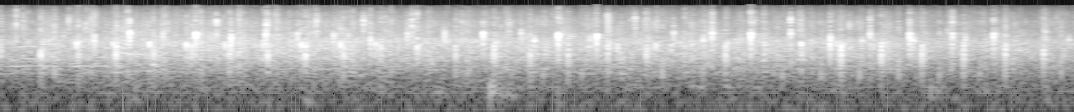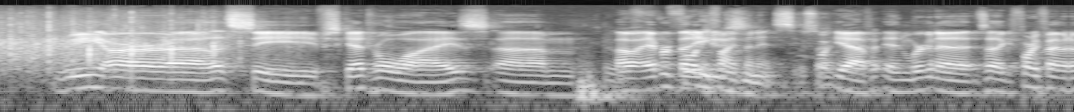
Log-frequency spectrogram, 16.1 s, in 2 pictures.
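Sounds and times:
audience applause: 0.0 - 10.5
speech: 9.8 - 16.1.

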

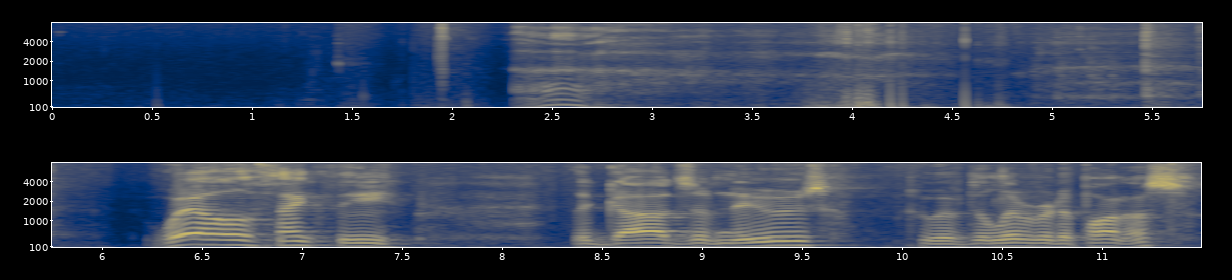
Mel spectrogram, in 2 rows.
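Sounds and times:
speech: 2.3 - 2.9, 6.3 - 7.6, 8.4 - 11.4
sipping coffee: 3.7 - 5.7.

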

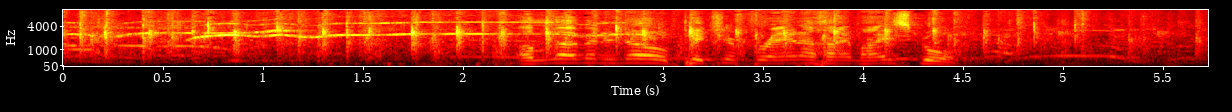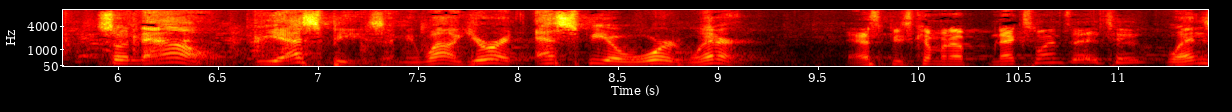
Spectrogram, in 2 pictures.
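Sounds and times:
audience applause for a high school softball pitcher: 0.0 - 7.8
speech: 2.3 - 4.6, 5.9 - 11.4.

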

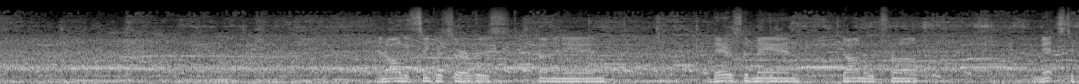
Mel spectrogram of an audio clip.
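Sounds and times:
large arena crowd cheering and whooping: 0.0 - 10.7
speech: 3.8 - 6.2, 7.1 - 9.5, 10.3 - 10.7.

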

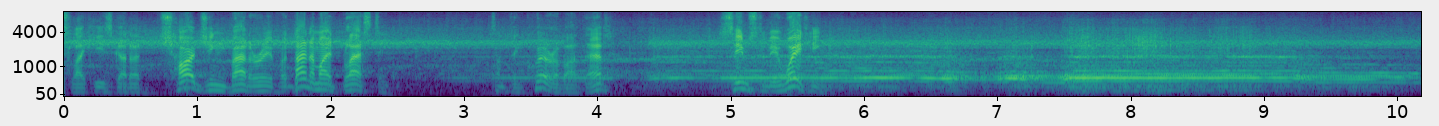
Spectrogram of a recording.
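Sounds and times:
speech: 0.0 - 2.6, 3.2 - 4.3, 4.9 - 5.9
steam hissing: 0.0 - 10.1
steam train whistle: 2.9 - 10.1.

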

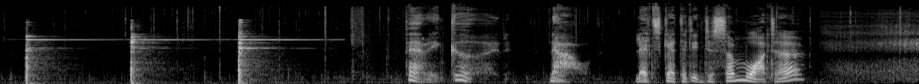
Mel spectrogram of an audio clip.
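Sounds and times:
hammer striking metal: 0.0 - 3.4
speech: 4.1 - 4.9, 5.5 - 5.8, 6.4 - 8.2.

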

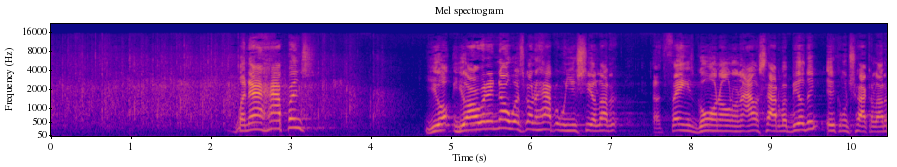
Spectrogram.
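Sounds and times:
audience clapping hands: 0.0 - 4.4
speech: 2.3 - 3.4, 4.7 - 10.4.

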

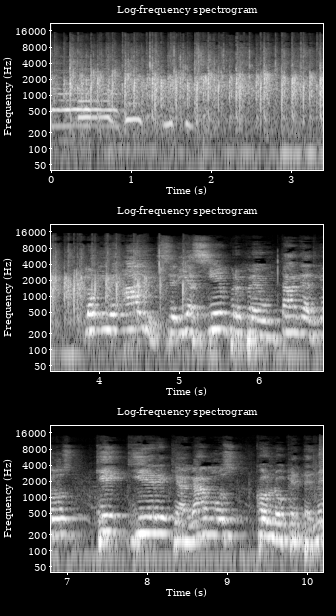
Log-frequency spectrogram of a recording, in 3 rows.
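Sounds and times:
audience applause: 0.0 - 5.2
speech: 3.8 - 10.2.

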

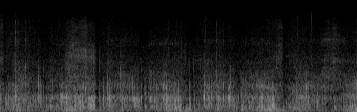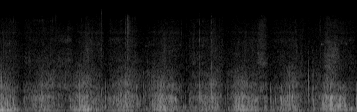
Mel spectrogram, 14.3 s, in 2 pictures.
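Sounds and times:
facial roller rolling across paper: 0.0 - 14.2.

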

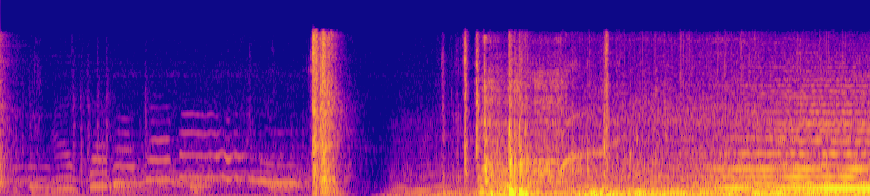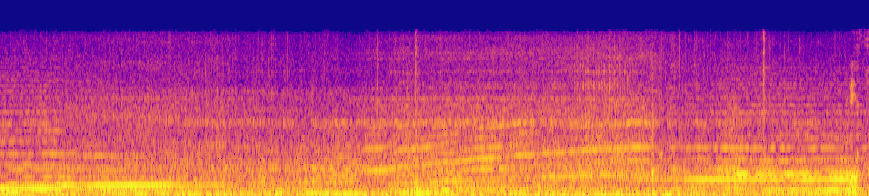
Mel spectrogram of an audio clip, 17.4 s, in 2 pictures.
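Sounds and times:
car engine drone on a mountain road at dawn: 4.0 - 17.3.

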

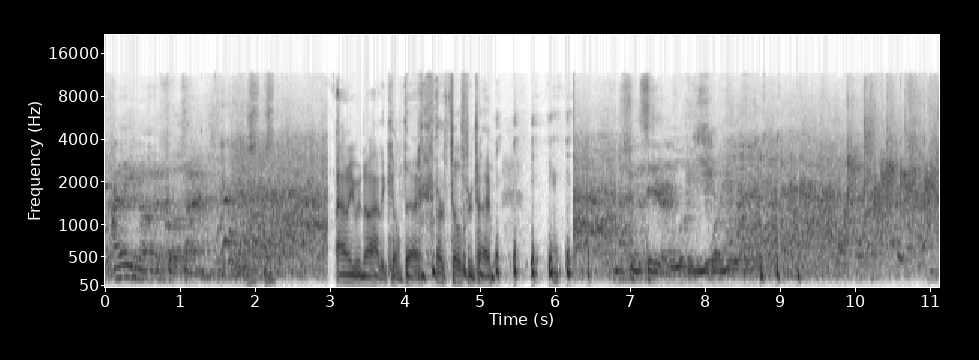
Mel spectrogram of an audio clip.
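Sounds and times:
laughter: 0.0 - 3.0, 4.0 - 11.1
speech: 0.1 - 1.8, 3.2 - 5.5, 6.2 - 9.2
audience applause: 8.6 - 11.1.

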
